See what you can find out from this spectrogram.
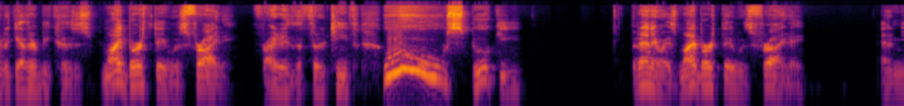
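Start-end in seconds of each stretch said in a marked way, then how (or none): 3.9-5.2 mock spooky. Birthday on Friday the thirteenth.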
